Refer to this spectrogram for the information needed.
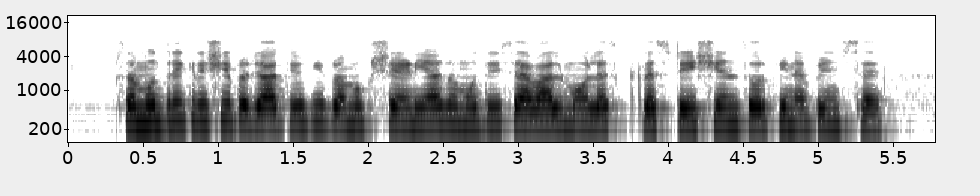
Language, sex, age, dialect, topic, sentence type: Hindi, female, 18-24, Marwari Dhudhari, agriculture, statement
